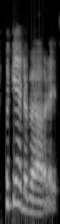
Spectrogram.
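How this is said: It is said in an Italian accent.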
